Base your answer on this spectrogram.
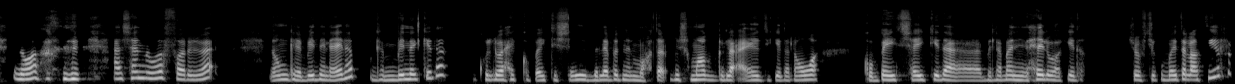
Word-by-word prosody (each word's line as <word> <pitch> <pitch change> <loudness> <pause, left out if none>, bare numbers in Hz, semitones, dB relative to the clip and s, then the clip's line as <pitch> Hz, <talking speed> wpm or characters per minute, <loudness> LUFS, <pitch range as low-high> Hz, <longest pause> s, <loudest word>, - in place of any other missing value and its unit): نو 250 +4 +5 0.8
عشان 295 +3 +1
نوفر 275 -5 +1
الوقت، 225 +7 -1 0.5
نقوم 215 +4 +1
جايبين 210 0 +1
العلب 220 - +2 0.2
جنبنا 215 +3 +2
كده 420 +8 -1 0.2
وكل 220 -1 -3
واحد 215 +2 +2
كوباية 195 -1 -3
الشاي 205 +2 0
باللبن 210 +2 0
المحتر 195 +1 -2
مش 220 -1 -5
مَج 210 -2 +2
لأ 200 0 +3
عادي 195 0 -1
كده 195 -1 -3
اللي 195 - -6
هو 215 +2 +3 0.4
كوباية 205 +3 +2
شاي 205 0 0
كده 190 -4 +1
بلبن 200 +1 -1
حلوة 215 -2 +3
كده، 210 -1 -4 0.4
شُفتِ 210 0 -4
كوباية 210 +1 -1
العصير 230 - +1
210 Hz, 150 wpm, -23 LUFS, 200-225 Hz, 0.8 s, نو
